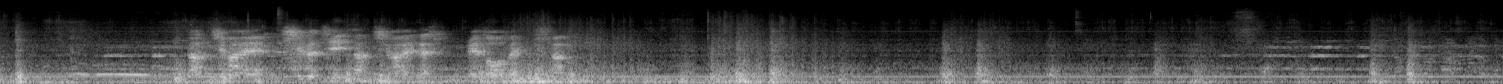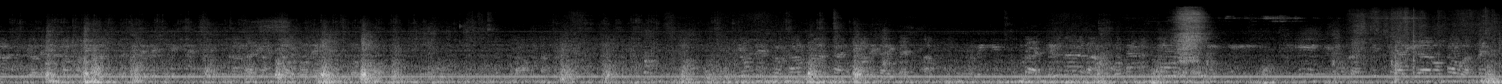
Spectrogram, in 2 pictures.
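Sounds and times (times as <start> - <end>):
train wheels knocking over track: 4.9 - 10.7.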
